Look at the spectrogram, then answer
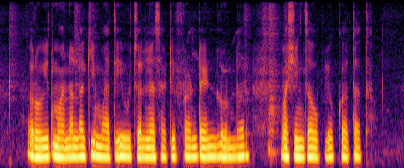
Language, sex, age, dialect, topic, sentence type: Marathi, male, 18-24, Standard Marathi, agriculture, statement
